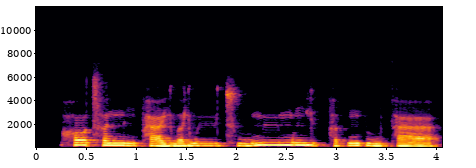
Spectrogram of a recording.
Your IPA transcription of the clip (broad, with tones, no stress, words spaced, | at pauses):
hɔː˥t͡sʰɐ˧nn̪ɪ˨˥ŋ pʰaː˨˩jwɐ˧jwyː˨ t͡sʰuː˨˥myː˥ mʊ˥ŋ jɪ˨˥k̚hɐ˨˥k̚ɐ˥nt̪uː˨˩ t̪ʰaː˨˩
